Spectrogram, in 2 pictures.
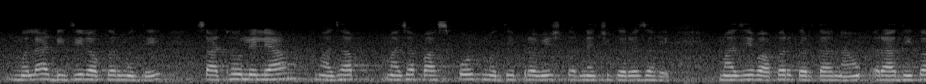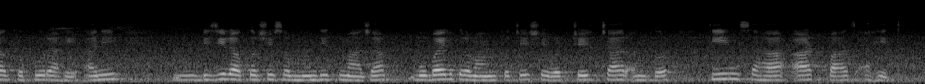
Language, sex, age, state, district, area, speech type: Marathi, female, 30-45, Maharashtra, Nanded, urban, read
